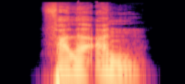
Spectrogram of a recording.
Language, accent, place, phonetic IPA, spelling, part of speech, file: German, Germany, Berlin, [ˌfalə ˈan], falle an, verb, De-falle an.ogg
- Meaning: inflection of anfallen: 1. first-person singular present 2. first/third-person singular subjunctive I 3. singular imperative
